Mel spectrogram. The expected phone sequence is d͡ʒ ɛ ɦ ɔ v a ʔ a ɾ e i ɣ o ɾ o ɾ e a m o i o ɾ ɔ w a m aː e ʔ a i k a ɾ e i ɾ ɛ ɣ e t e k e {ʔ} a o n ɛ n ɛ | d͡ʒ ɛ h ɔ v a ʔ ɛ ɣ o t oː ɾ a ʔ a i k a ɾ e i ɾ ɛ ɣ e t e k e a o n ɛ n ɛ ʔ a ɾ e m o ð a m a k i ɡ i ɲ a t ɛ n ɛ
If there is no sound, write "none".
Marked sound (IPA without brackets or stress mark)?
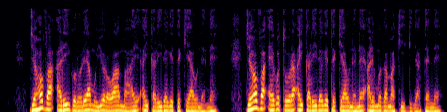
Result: none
